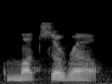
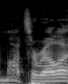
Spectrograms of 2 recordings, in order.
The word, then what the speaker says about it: mozzarella: back to educate you it's pronounced mozzarelle i was nearly assassinated at an italian person's house for saying it incorrectly what did you say you said mozzarella and they were like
